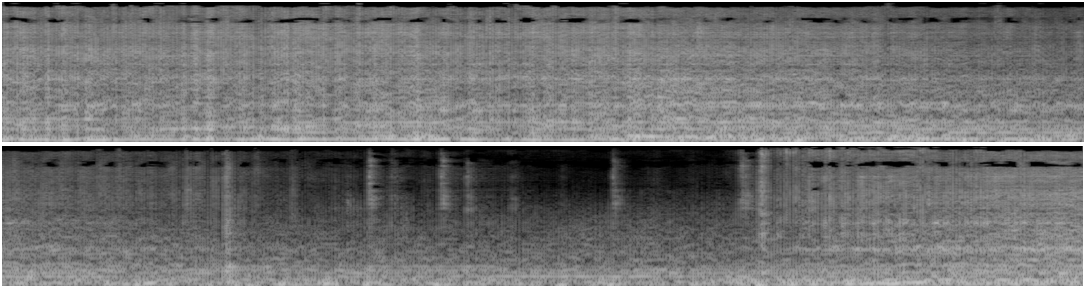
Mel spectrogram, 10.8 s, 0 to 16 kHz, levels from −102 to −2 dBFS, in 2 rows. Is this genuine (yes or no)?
no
